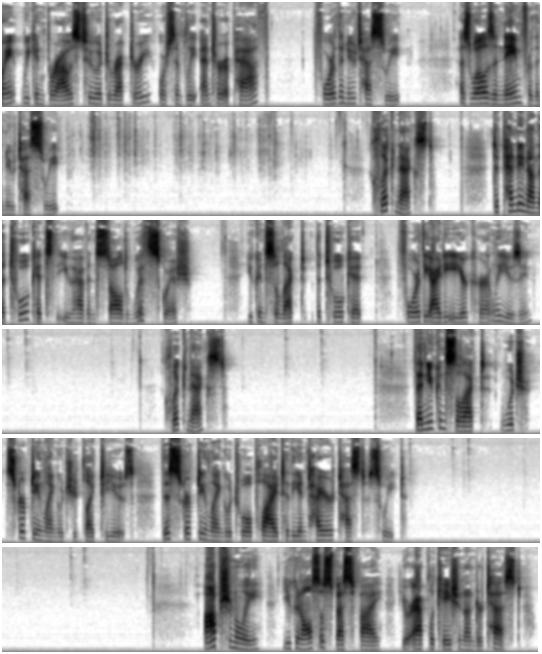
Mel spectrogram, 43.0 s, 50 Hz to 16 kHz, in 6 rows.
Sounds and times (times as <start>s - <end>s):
Speech: 0.0s - 3.6s, 4.2s - 5.3s, 6.1s - 7.9s, 12.1s - 12.9s, 13.7s - 16.9s, 17.6s - 21.4s, 23.7s - 24.5s, 27.0s - 34.1s, 38.6s - 42.8s.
